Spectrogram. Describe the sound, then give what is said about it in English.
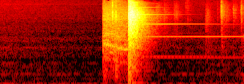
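A short puff from a blowpipe and a sharp metallic strike as an explosive dart hits a bell, followed by a clear ringing tone that sustains and slowly fades; a single hit, fairly loud, with no talking. “And what can't be seen on the podcast is the explosion of light as well as the dart hits the bell.”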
